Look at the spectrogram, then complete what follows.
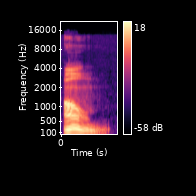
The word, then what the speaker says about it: ॐ: आम मंत्र में 3 आवाजें हैं, आ, ऊ और म। ये आ, ऊ और म जब आप इसका उच्चारण करते हैं तो उन्हें लगभग बराबर होना चाहिए और आपको नाभि के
